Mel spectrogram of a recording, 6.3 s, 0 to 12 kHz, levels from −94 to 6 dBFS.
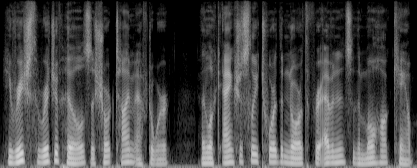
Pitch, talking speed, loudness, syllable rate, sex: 110 Hz, 210 wpm, -21 LUFS, 6.0 syllables/s, male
